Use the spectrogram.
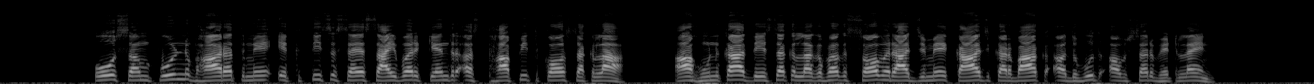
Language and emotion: Maithili, neutral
